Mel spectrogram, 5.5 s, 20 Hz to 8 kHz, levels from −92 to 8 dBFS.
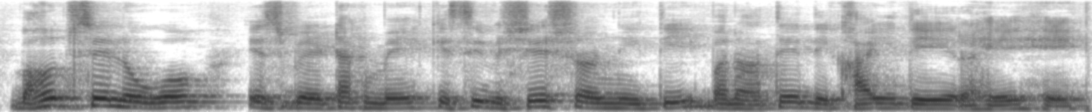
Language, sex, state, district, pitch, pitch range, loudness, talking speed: Hindi, male, Maharashtra, Solapur, 135 Hz, 120-145 Hz, -16 LUFS, 155 wpm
